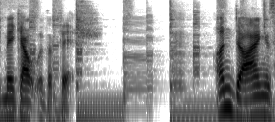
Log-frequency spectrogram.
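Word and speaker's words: Undyne: Undying is how you say it.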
